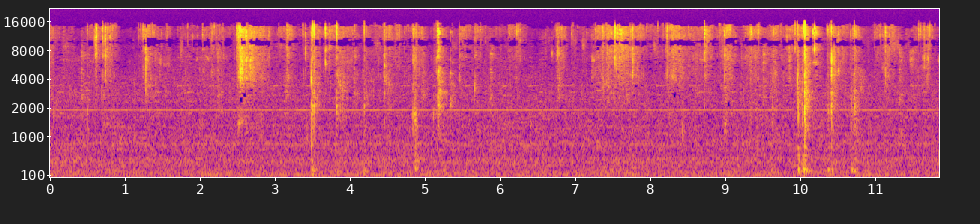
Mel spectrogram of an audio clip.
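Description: Faint mouth sounds of biting into samosas and chewing, with a few scattered sharp crisp clicks; the loudest cluster comes about ten seconds in.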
